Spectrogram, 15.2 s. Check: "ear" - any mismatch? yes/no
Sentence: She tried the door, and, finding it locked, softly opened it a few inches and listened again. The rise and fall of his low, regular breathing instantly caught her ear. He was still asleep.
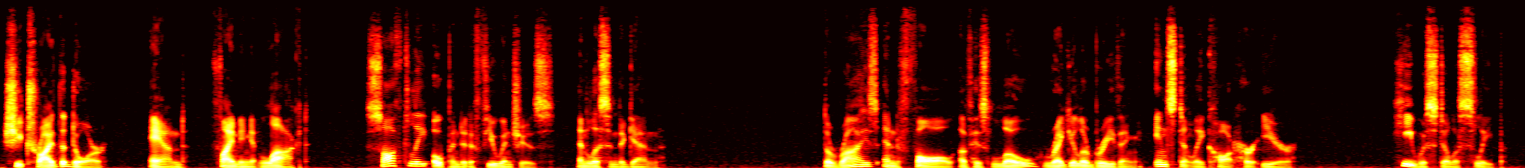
no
